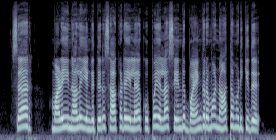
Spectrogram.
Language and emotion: Tamil, disgusted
